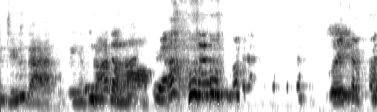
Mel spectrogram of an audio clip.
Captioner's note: loud laughs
